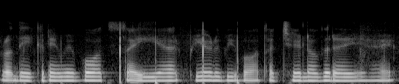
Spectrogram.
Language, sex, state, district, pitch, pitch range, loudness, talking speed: Hindi, female, Maharashtra, Gondia, 180 Hz, 175-180 Hz, -18 LUFS, 195 wpm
